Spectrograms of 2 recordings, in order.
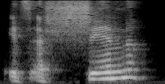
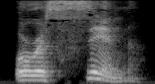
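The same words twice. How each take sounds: First: "shin" said slowly with an SH sound. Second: "sin" said with a plain S sound. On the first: Rabbi shows class the dotted letter, slow "shin" with SH. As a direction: draw out "shin" with a clear SH. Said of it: "the S H sound". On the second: Rabbi shows class the other dot position, "sin" with S. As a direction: give "sin" a clear S. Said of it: "between the S sound". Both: Shown as a demonstration.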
